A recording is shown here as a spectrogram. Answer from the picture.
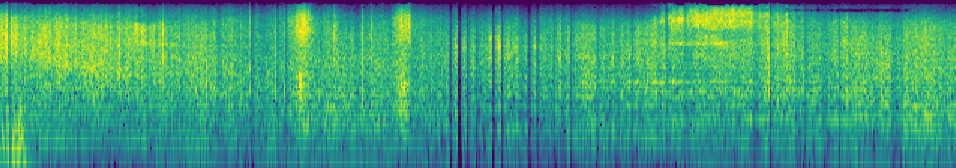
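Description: Sound effects of an animated outro: a deep boom as it begins, then two quick whooshes about four and five and a half seconds in, over a steady low drone.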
